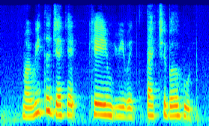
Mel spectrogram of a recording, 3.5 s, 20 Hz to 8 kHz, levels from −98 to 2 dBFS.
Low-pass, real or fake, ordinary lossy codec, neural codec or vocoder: 7.2 kHz; fake; none; codec, 16 kHz, 1 kbps, X-Codec, WavLM features, trained on Multilingual LibriSpeech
